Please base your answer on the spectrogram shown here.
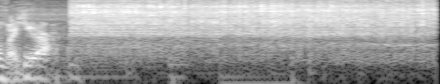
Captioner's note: drilling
